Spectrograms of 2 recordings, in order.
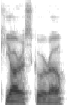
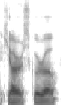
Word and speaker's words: chiaroscuro: art word for that, pronounced chiaroscuro. I can barely pronounce English words, so don't totally trust my pronunciation there.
